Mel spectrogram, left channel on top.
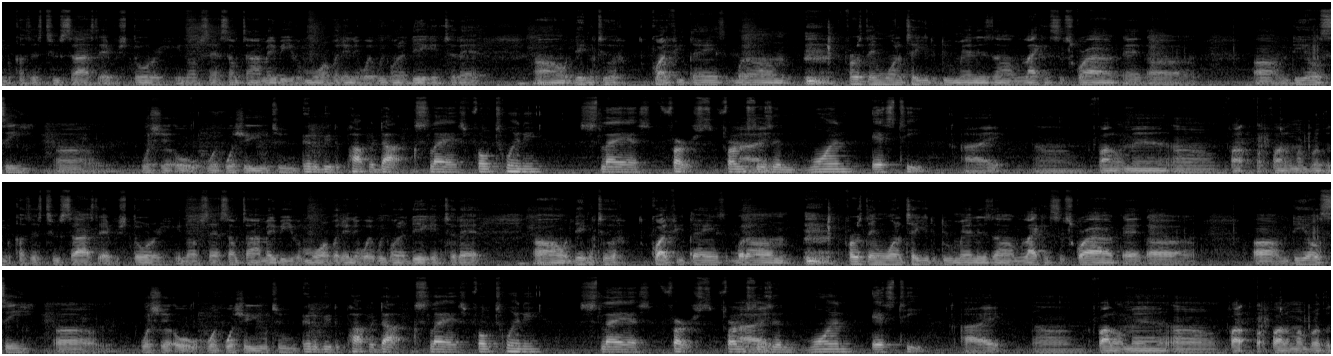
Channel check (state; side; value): normal; both; correlation 0.69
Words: because there's two sides to every story, you know what I'm saying. Sometimes maybe even more, but anyway, we're going to dig into that, quite a few things. But first thing we want to tell you to do, man, is like and subscribe at DLC. What's your YouTube? It'll be the Papa Doc /420/first. First is Alright. in 1 ST. Alright. Follow my man. Follow my brother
